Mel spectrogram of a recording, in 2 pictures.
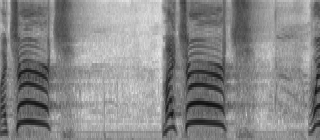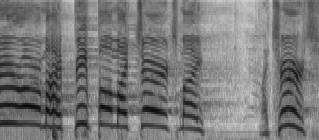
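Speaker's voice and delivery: loud, high, stretched-out shout. Preaching about hearing God today: imitating God shouting. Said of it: "you would hear him shouting out".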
